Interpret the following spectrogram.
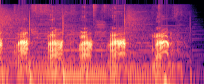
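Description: A dog barking in quick short barks, about three a second, over music with a steady bass line; both fade out at the end.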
